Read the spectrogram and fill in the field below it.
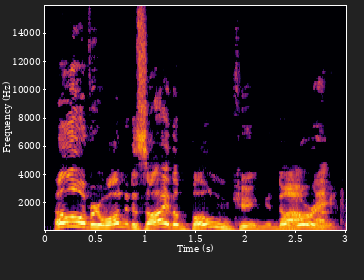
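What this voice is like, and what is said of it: Put-on character voice. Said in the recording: “I won't do this voice the whole time.”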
